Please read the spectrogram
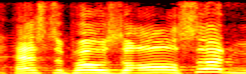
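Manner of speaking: ordinary delivery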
